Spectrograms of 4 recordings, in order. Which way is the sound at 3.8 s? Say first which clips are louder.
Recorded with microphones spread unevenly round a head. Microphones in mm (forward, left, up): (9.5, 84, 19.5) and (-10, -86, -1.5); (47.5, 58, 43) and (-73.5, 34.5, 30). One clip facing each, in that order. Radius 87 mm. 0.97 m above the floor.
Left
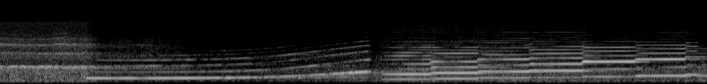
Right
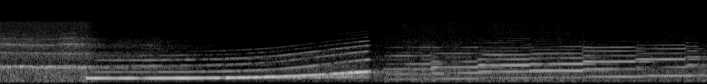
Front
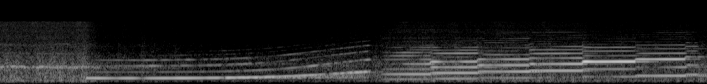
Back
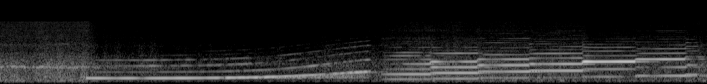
Left 10 dB, back 1 dB; 110° left.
